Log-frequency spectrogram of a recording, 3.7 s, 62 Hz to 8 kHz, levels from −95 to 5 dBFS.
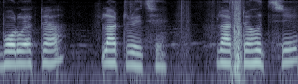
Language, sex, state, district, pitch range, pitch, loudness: Bengali, female, West Bengal, Dakshin Dinajpur, 180-215 Hz, 210 Hz, -25 LUFS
